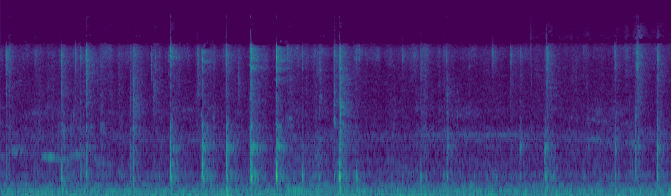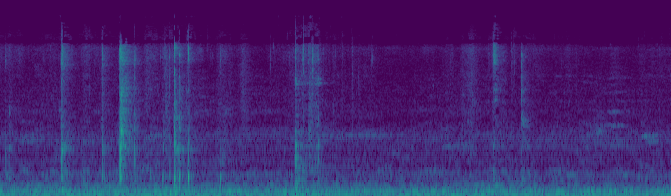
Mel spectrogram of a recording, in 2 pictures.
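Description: Sauced rib pieces being shaken in a metal mixing bowl: quick clattering knocks, a rapid run of them in the first few seconds, then scattered single knocks.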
